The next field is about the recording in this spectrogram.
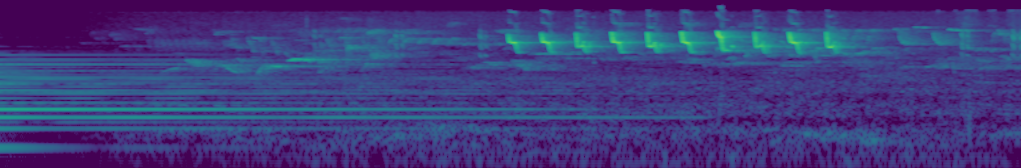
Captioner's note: forest noises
